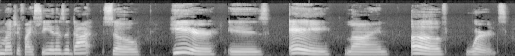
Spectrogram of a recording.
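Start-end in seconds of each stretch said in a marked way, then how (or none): 2.5-7.6 "here", "a" and "of" loud and long, very slow; heavy drawn-out beats, strong word then lighter word; stressed syllable demo. Shown as a demonstration. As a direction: hammer out "here is a line of words" on HERE, A, OF. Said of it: "Where we're putting the stress and the emphasis".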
